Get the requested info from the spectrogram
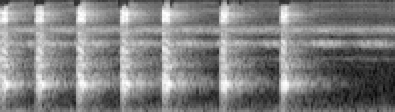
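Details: Toad giving a call when touched: seven short, harsh chirps repeated about every quarter second, fading out at the end over a constant faint hum.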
